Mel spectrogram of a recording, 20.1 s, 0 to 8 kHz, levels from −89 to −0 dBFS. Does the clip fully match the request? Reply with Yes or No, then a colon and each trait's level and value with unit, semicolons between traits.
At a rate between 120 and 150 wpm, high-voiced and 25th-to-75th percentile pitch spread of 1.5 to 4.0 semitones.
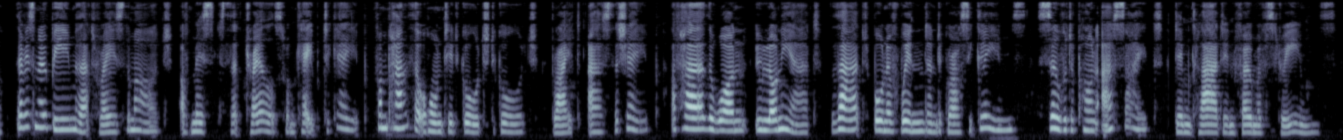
No: average, 145 wpm; high, 200 Hz; average, 4.8 semitones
